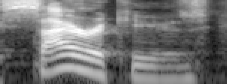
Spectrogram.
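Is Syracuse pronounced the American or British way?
British. Syracuse is said with a British pronunciation.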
